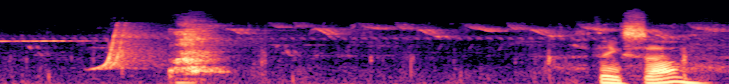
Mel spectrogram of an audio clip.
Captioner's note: birds chirping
